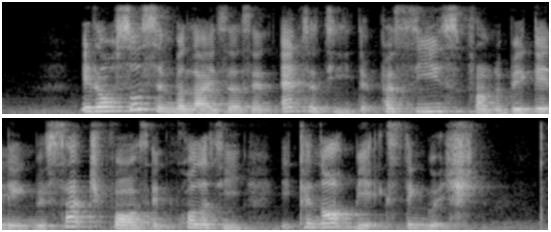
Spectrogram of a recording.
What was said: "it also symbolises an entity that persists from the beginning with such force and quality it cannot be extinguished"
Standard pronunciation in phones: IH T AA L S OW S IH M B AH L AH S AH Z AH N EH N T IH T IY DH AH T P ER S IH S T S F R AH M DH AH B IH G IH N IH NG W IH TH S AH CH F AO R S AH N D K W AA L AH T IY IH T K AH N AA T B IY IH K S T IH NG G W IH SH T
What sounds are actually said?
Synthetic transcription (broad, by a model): IH T AA L S OW S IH M B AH L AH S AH S AH N EH N T IH T IY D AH T P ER S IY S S F R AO M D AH B IH G IH N IH NG W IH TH S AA CH F AO S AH N K W AA L AH T IY IH T K AH N AA T B IY IH K S T IH NG G W IH SH T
